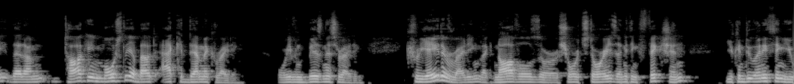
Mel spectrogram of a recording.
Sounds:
speech

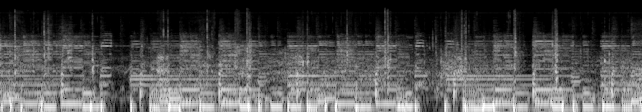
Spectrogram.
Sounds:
skateboard
music

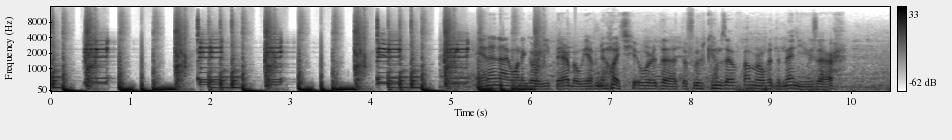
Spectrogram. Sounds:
speech
music

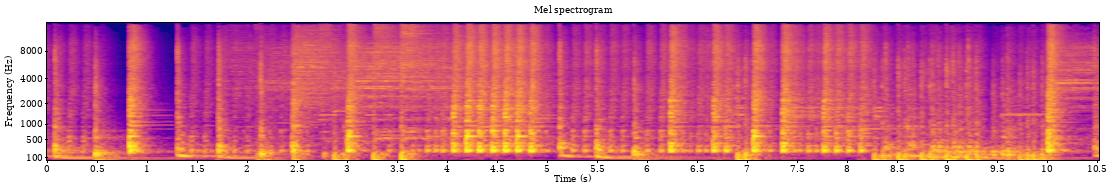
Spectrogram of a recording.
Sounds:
music

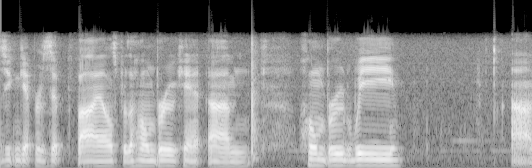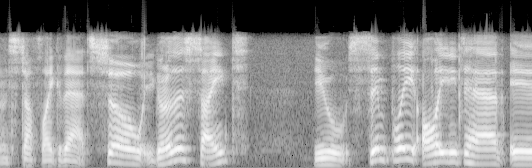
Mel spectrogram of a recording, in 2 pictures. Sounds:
speech

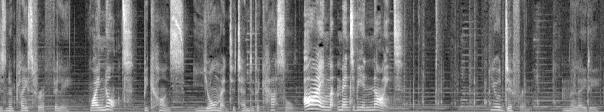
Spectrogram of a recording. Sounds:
speech
music

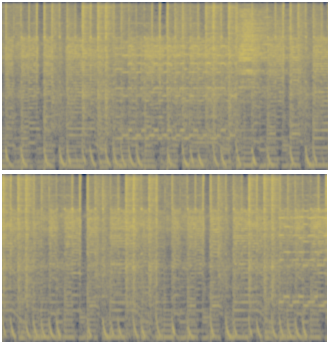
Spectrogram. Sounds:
dance music
disco
music

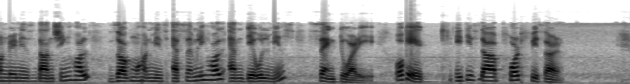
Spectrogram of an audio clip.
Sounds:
speech

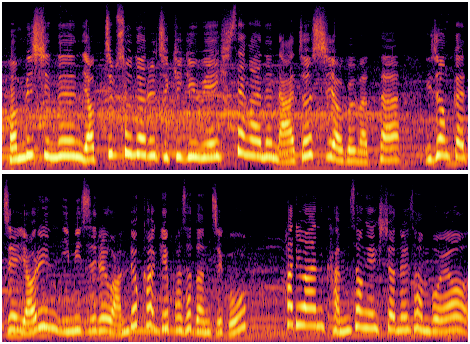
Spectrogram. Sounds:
music
speech

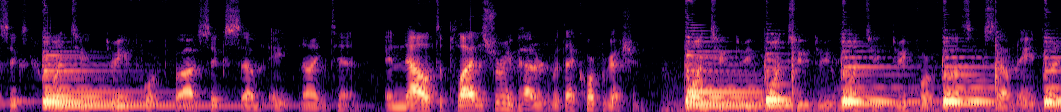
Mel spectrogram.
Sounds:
playing ukulele

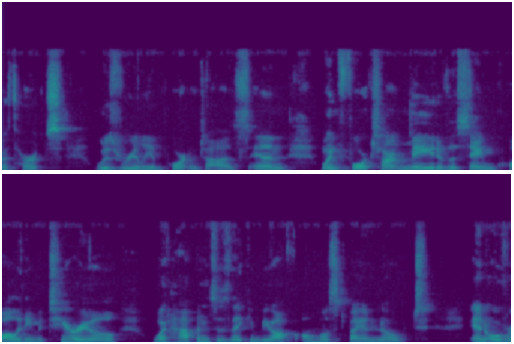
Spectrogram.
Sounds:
speech

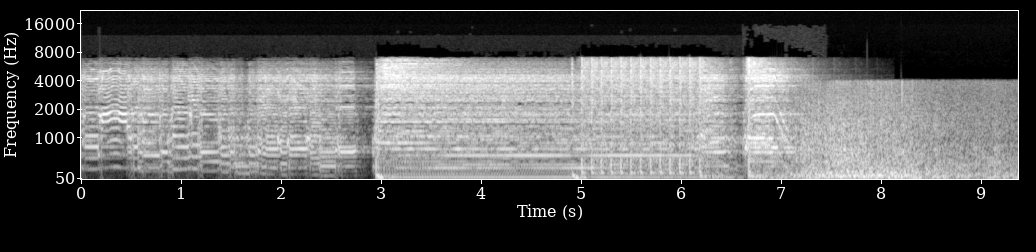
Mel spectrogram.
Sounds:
music

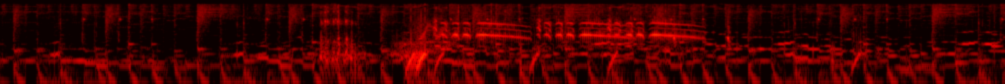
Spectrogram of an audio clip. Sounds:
music

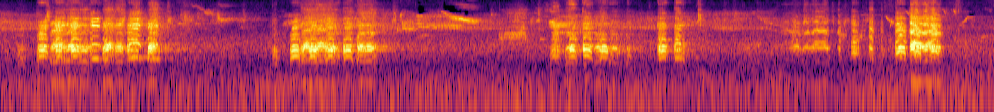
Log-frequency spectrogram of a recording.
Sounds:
goose honking

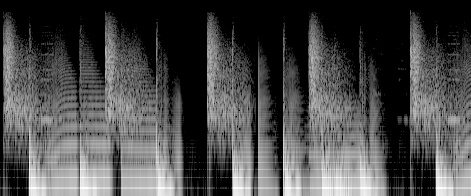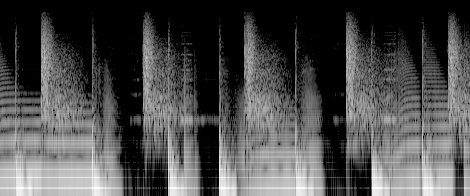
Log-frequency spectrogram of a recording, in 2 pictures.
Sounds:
music

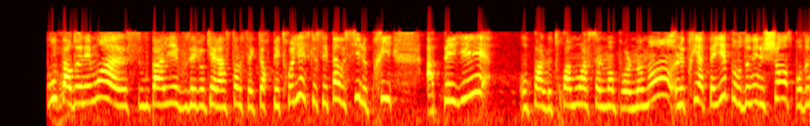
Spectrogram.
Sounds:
speech

